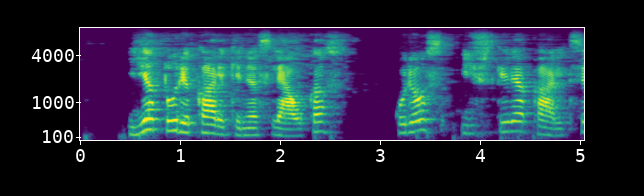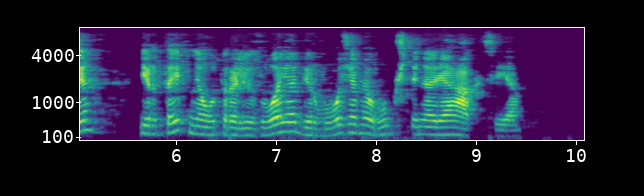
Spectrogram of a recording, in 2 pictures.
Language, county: Lithuanian, Šiauliai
